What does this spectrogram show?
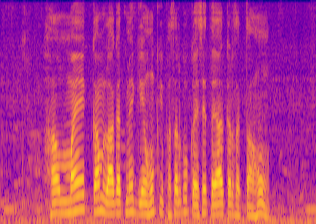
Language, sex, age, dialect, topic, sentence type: Hindi, male, 25-30, Marwari Dhudhari, agriculture, question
